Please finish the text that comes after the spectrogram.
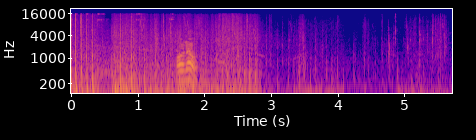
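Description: Video game gunfire rattles in dense bursts over the first three seconds, loud and continuous, then thins to scattered shots; a player briefly exclaims partway through.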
